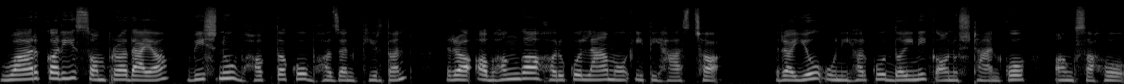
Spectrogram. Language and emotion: Nepali, neutral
